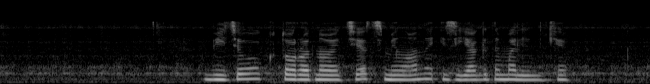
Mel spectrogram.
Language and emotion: Russian, neutral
